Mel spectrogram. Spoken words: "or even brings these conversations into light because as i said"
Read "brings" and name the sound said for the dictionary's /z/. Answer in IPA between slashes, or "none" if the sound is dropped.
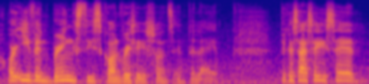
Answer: /s/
